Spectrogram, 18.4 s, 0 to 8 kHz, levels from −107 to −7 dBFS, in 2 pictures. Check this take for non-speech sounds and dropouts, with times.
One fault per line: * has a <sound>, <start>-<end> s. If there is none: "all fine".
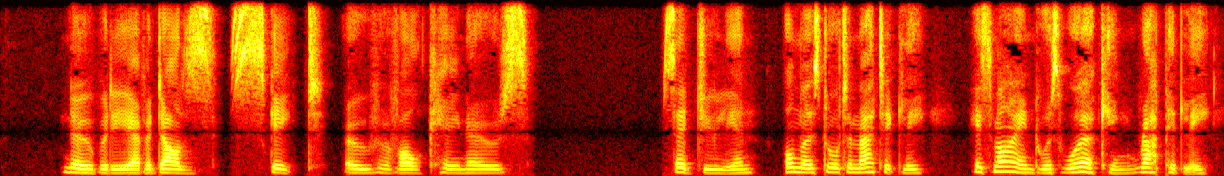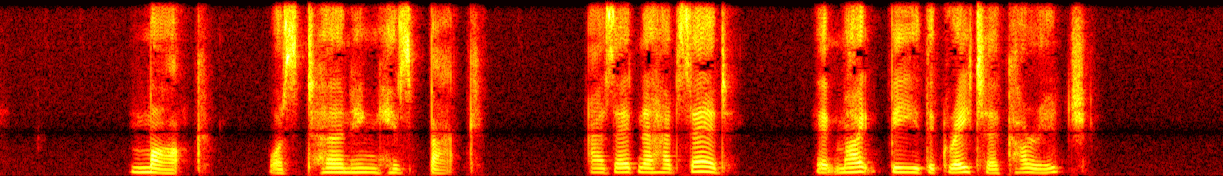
all fine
